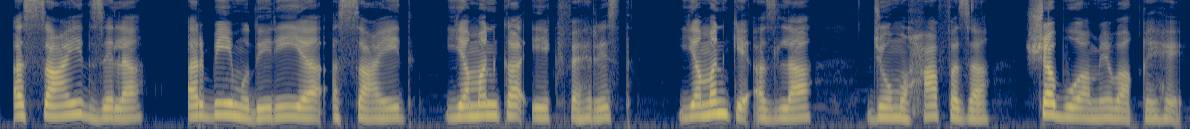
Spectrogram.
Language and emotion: Urdu, neutral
